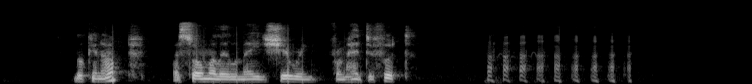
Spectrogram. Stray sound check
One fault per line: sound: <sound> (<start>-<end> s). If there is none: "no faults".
sound: laugh (4.8-6.4 s)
